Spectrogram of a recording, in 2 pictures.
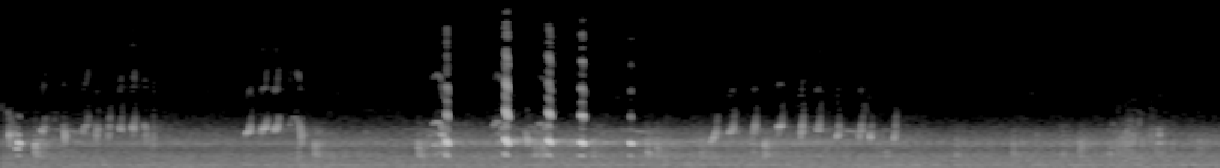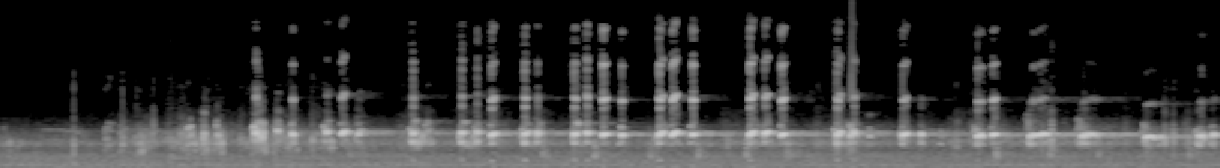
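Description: An eagle gives high, chattering cries that grow louder and quicker near the end.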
